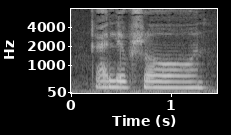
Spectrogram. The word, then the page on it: galy abxon: sanlucasquiavini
